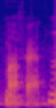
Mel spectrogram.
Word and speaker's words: Moffat: Moffat.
